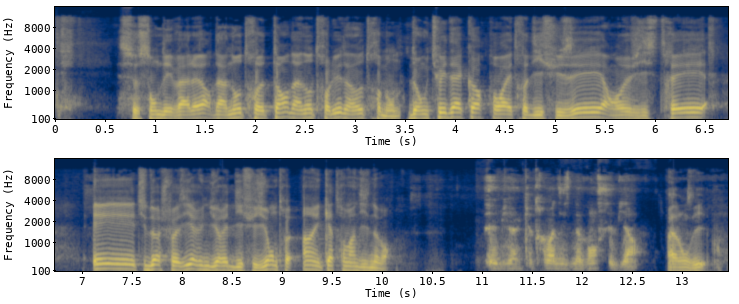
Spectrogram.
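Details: Adult male speaker, conversational French; normal speech.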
